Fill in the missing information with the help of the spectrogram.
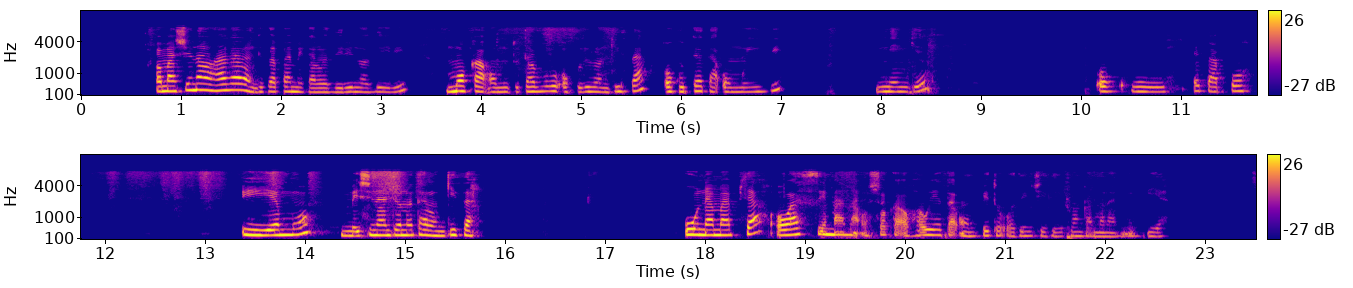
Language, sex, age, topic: Oshiwambo, female, 25-35, agriculture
